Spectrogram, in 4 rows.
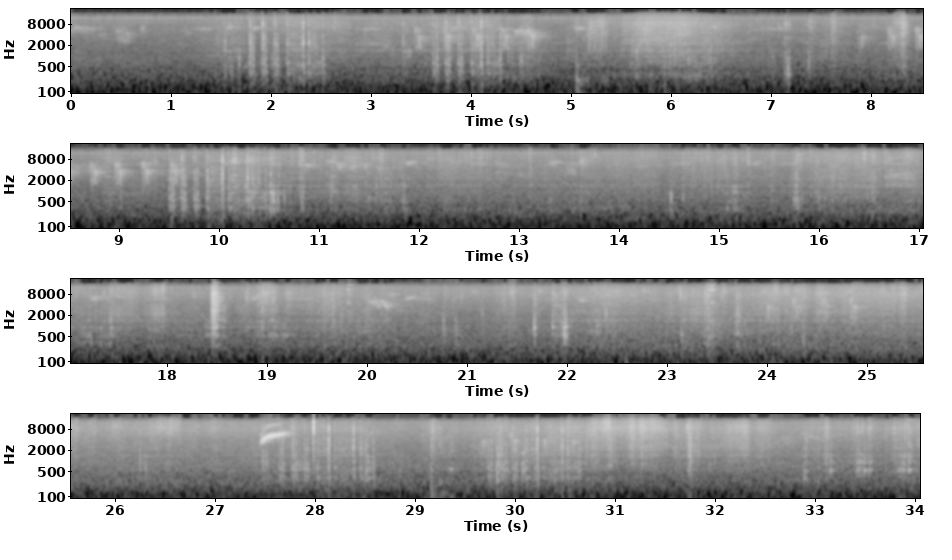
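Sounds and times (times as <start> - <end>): forest background: 0.0 - 34.0
clicks snaps and rustles: 1.5 - 2.6, 3.3 - 4.6, 9.4 - 12.4, 27.5 - 34.0
faint bird chirps: 27.4 - 27.8.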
